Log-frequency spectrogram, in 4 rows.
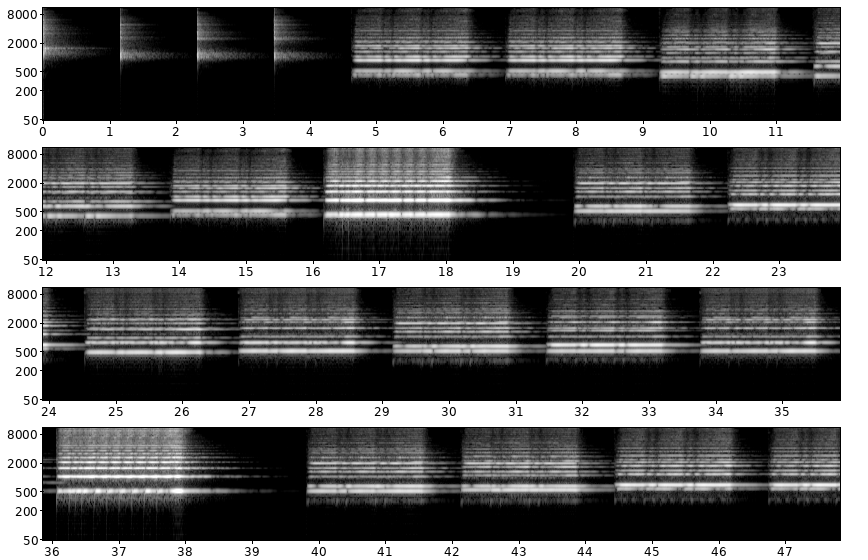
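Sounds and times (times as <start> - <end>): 
flute trio playing: 4.7 - 18.6, 20.1 - 38.6, 39.9 - 47.8.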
